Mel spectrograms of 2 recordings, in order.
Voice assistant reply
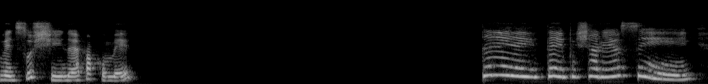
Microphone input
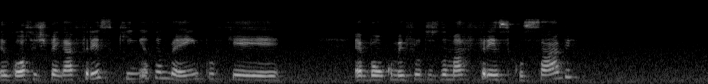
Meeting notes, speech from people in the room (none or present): present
